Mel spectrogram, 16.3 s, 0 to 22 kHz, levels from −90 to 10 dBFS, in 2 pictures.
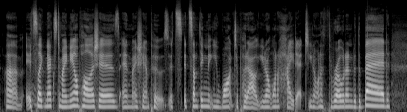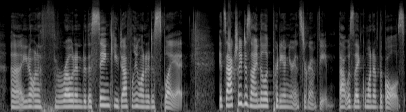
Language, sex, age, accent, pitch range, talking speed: English, female, 20-39, American, 200-240 Hz, 250 wpm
